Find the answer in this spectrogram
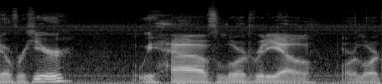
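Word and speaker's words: Rydell: obtained anyway right over here we have Lord ridel or Lord ryel I always call him Lord ryel because that's how it looks but it's apparently pronounced ridel so it's locked can we talk to him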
